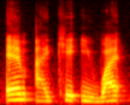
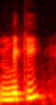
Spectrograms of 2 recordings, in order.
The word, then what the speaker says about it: Mikey: name is spelled m-i-k-e-y I do not know how people arrived at Mickey I was called Mickey from the day I was born until I am able to stand on my own and say my name is Mikey and call me who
